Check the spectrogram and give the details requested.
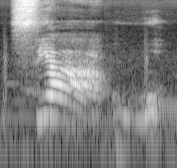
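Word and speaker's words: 下午: Kalau sore hari, xia wu, xia wu. Jadi xia kita bacanya sia, xia wu artinya sore hari.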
